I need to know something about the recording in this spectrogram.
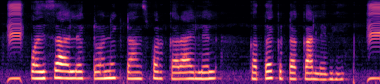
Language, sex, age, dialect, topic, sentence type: Maithili, female, 41-45, Bajjika, banking, statement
